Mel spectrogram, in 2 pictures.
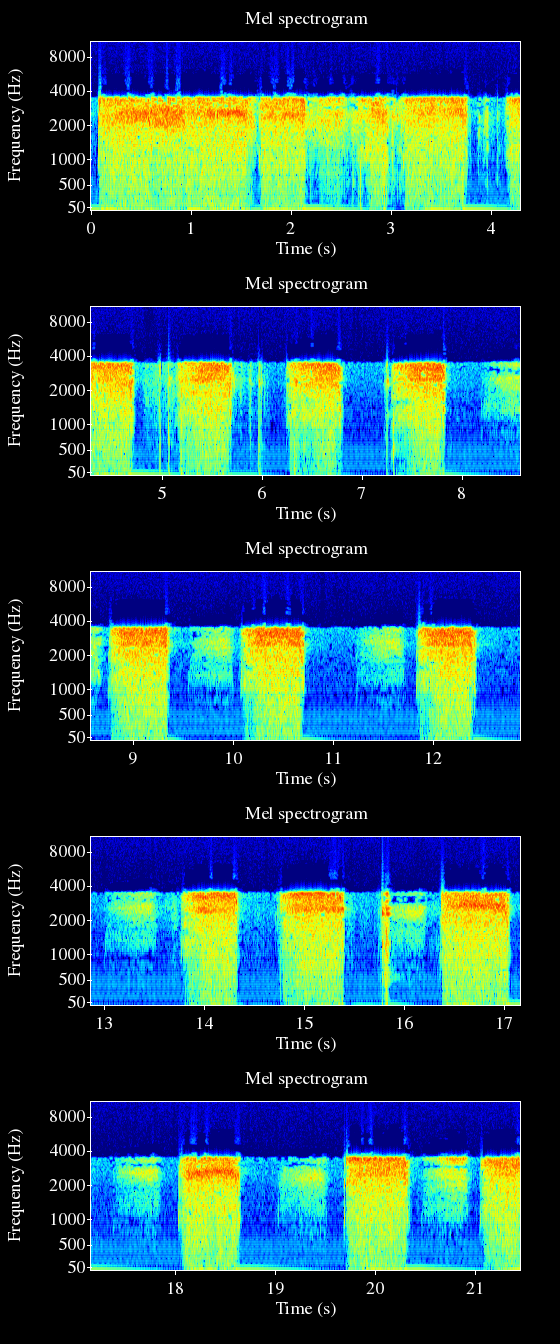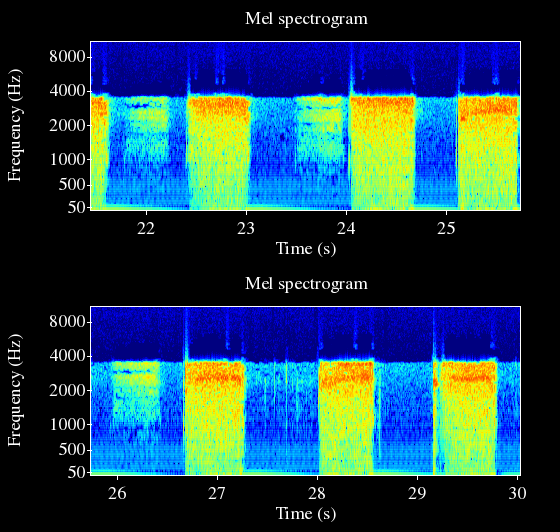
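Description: Barn owl owlet hissing in a long series of harsh, rasping calls, one or two a second, protesting at an intruding owl outside the nest. Behind the calls runs a steady electrical hum.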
